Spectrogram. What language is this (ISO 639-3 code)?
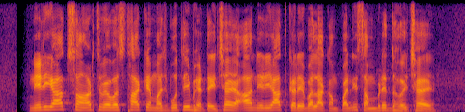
mai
